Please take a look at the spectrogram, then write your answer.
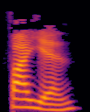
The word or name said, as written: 发言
